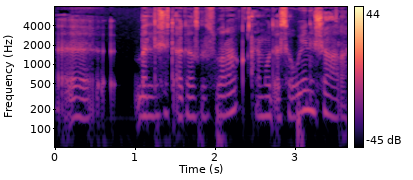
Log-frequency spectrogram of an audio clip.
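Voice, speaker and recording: This man speaks with an Iraqi accent. His voice is fairly high and monotone, with flat intonation. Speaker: YouTuber vlogger. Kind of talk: casual vlog.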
